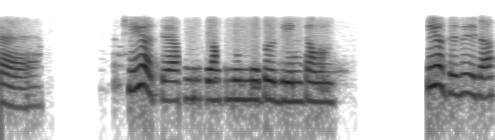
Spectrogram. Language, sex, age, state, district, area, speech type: Bengali, female, 45-60, West Bengal, Dakshin Dinajpur, urban, conversation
